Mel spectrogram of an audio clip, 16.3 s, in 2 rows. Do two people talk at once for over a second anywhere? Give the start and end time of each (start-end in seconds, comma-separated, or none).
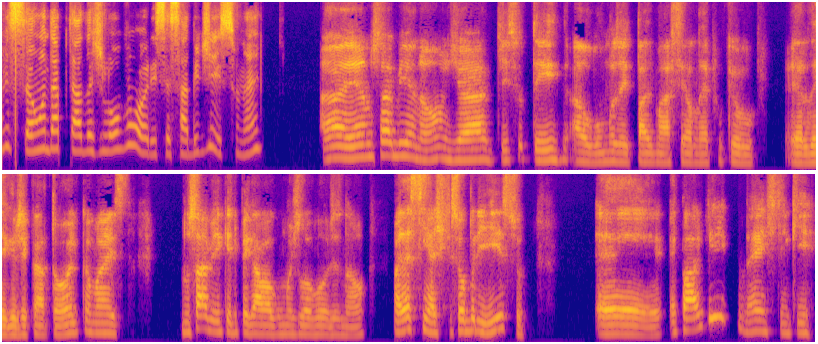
none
